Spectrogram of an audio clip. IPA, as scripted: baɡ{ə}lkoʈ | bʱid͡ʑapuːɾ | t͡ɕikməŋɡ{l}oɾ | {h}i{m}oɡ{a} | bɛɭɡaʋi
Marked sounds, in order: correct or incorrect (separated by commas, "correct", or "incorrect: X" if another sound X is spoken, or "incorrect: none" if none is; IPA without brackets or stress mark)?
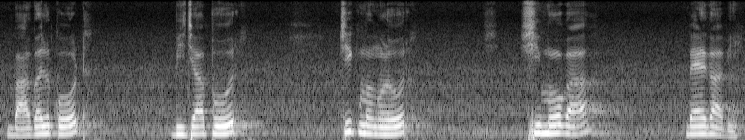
correct, incorrect: ɭ, incorrect: ɕ, correct, correct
